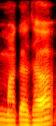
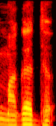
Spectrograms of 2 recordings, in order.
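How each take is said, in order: First: The name is said in a non-Hindi way. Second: The name is said in the Hindi way. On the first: "they don't say Magadha" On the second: "In Hindi, they say Magad"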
